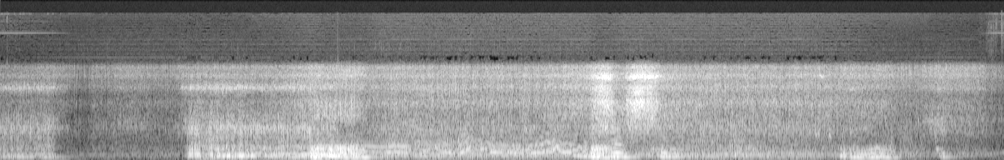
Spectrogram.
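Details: Restless sleeper with obstructive sleep apnoea: loud, irregular snoring with a brief quiet gap as breathing repeatedly stops.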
